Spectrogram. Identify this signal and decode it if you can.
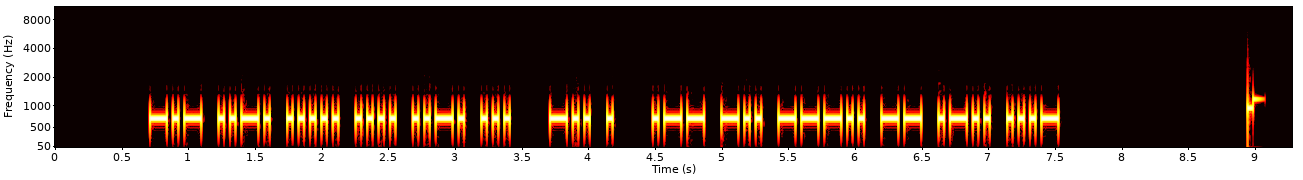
Morse code, heard as a keyed tone, about 28 wpm, 700 Hz. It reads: KF5HFS DE WD8MLV
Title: USA Callsign DE Callsign - 6 Characters - 28wpm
